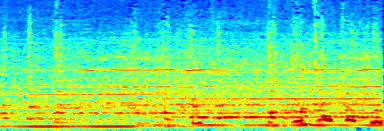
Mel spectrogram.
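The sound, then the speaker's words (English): A vacuum cleaner drones steadily as a carpet is vacuumed in a movie scene, its motor whine holding a constant pitch with a slight rising and falling hum as it works, loud and continuous throughout. “Oh, no, it's a vacuum.”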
